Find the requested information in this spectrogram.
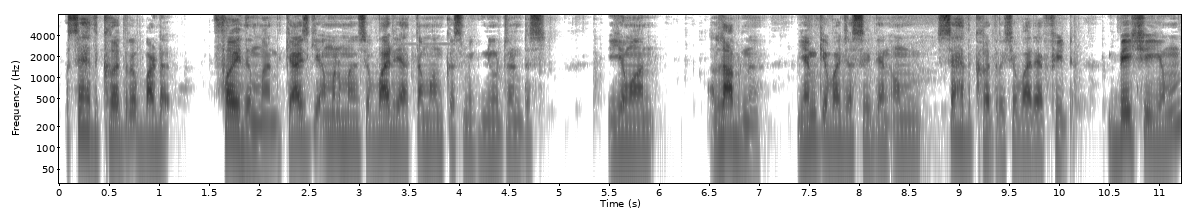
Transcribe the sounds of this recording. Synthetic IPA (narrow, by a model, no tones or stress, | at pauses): sɐɦt̪kʰəːt̪̬ɾɨbɐɖ | fəːjd̪ɨmɐnd̪kʲaːzkiɐmɐnmɐnsiʋaːɾjat̪ɐmaːmkɐsmiknjuːʈɾɐɳʈɐs | jɐʋaːn | labnɨ | jɐmk̬eʋad͡ʒasɨːd̪jaːnʔɐmsɐɦt̪kʰəːt̪ɾɨt͡ʃʰiʋaːɾjafʰiːʈ | beːt͡ʃʰijɐm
